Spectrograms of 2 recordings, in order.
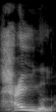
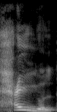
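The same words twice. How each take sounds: First: The h is deep, from the middle throat. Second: The h is deep, from the middle throat.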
